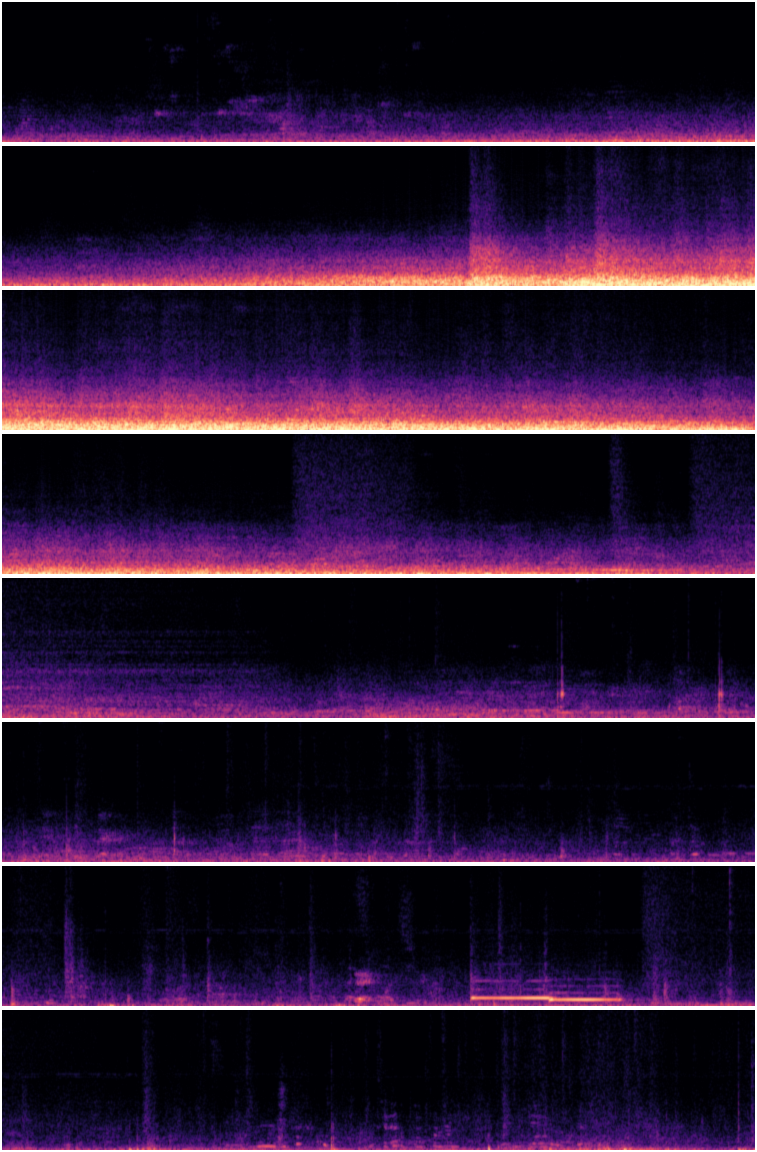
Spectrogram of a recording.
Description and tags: Subway train arrival, doppler, doors opening, underground, ambience, pressure release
